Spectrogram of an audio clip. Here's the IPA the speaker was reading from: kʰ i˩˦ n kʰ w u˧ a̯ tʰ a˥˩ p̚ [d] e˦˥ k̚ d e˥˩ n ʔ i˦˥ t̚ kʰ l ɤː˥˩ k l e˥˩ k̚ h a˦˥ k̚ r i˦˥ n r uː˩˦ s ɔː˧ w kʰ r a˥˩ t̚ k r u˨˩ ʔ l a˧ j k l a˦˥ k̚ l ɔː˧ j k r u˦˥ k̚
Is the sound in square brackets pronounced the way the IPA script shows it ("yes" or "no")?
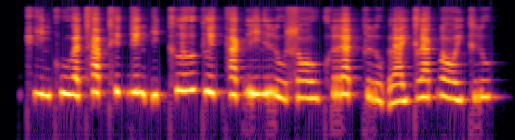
no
